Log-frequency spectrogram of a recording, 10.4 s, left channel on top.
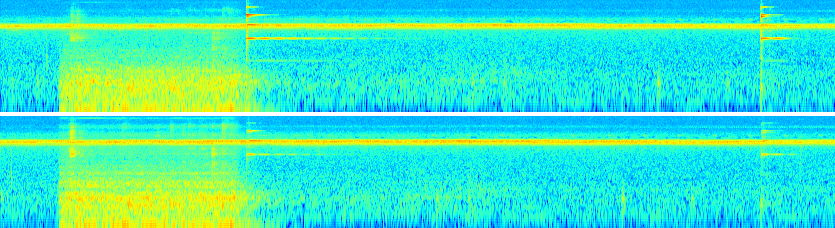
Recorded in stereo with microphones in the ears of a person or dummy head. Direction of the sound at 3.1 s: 35° left (ahead or behind).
